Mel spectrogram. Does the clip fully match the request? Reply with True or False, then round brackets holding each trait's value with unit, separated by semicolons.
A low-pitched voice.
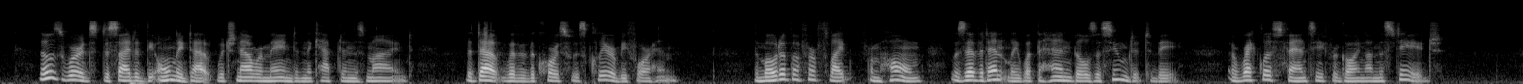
False (160 Hz)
